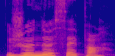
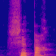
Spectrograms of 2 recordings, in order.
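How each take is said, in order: First: Every word is said, including ne. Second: The ne is dropped and the words run together. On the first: "It's actually short for je ne sais pas" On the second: "the short version"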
